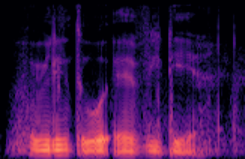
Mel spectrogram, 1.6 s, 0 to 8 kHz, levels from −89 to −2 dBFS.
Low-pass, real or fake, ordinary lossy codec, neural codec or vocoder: 7.2 kHz; fake; none; vocoder, 44.1 kHz, 128 mel bands every 256 samples, BigVGAN v2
